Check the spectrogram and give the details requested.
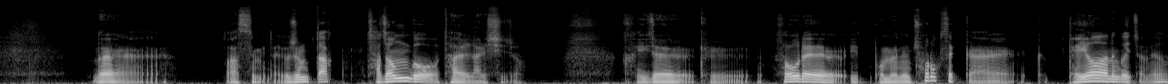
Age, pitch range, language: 20-39, 90-115 Hz, Korean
